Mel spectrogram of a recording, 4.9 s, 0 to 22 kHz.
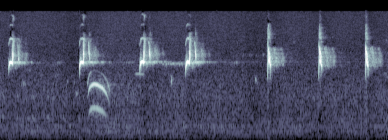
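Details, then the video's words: A northern mockingbird, a bird said to imitate 200 sounds, gives four sharp notes trailing into thin buzzy tails, then three short bright chirps, all isolated and clear on a silent background. "Masteran suara burung NORTHERN MOCKINGBIRE bisa merekam 200 suara"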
